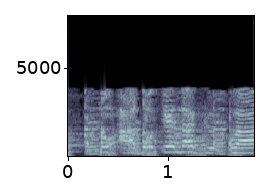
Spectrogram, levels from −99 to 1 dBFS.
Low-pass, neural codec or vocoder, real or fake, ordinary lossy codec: 7.2 kHz; codec, 16 kHz, 16 kbps, FreqCodec, larger model; fake; AAC, 16 kbps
